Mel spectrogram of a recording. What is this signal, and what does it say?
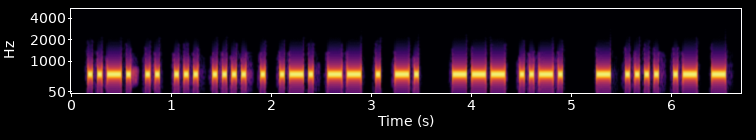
Morse code, heard as a keyed tone, about 25 wpm, 600 Hz. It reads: FISHERMEN OF THAT
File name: the old man and the sea part 1 25wpm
